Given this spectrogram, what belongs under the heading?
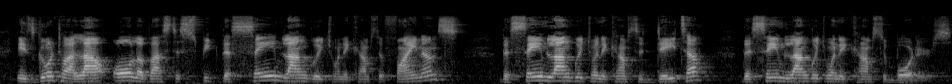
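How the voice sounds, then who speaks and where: Speaking at a fairly quick pace, a man with a Ghanaian accent has a bright, sharp tone and a fairly high pitch. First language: Ga. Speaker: tech company CEO. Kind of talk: conference speech.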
